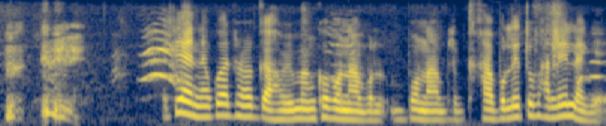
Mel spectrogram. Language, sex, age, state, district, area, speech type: Assamese, female, 60+, Assam, Dibrugarh, rural, spontaneous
